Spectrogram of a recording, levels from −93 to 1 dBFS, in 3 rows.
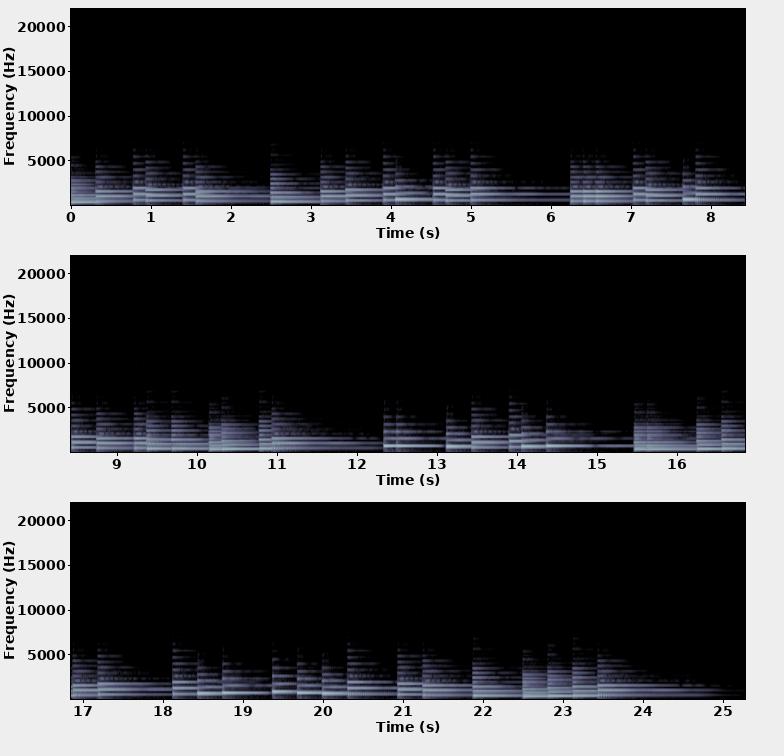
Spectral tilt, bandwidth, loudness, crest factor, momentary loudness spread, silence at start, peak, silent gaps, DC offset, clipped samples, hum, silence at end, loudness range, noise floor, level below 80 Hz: -0.5 dB/octave; 6 kHz; -37 LUFS; 14 dB; 13 LU; 0 s; -24 dBFS; none; under 0.1%; under 0.1%; none; 0.75 s; 2 LU; -76 dBFS; -76 dBFS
